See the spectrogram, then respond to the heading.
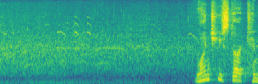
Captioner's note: bird sounds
